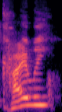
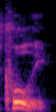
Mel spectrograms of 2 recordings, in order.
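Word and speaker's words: Coyle: me with Blake wheeler and how do you pronounce the other guys is is it Kylie K kyy I think kyy Co oh wait c y l l e oh no coie it's coie it is pronounced okay yeah and then you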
